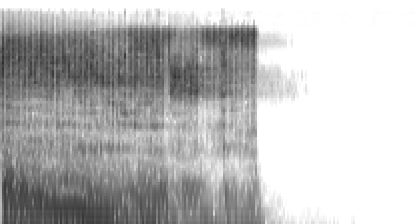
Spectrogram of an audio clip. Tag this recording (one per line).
beast
synth
animals
sound-design
roar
